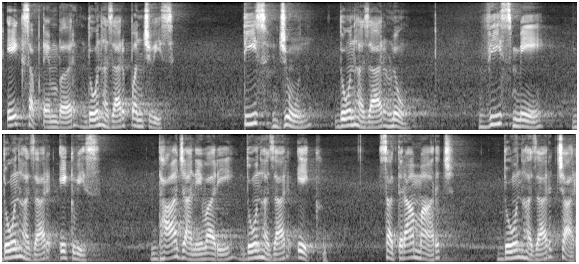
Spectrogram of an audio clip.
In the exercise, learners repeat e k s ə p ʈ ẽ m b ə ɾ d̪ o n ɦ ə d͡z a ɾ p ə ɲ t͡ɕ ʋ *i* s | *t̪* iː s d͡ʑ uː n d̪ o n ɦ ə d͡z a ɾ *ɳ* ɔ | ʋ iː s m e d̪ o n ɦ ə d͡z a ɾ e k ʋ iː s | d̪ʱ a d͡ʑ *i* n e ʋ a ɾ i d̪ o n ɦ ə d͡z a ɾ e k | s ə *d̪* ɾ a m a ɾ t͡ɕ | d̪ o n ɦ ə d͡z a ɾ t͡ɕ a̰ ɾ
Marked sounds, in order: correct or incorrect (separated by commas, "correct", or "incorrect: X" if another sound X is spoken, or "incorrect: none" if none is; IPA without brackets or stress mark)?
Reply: incorrect: iː, correct, correct, incorrect: a, incorrect: t̪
